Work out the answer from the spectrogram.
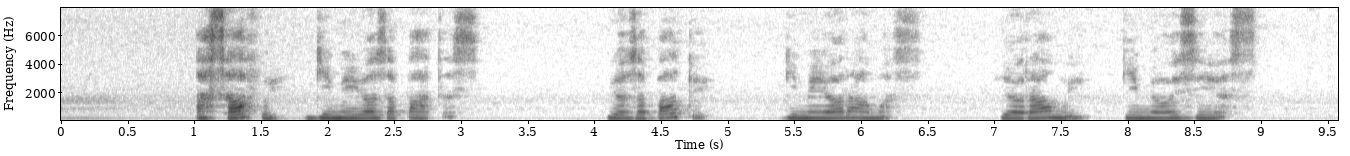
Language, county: Lithuanian, Panevėžys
